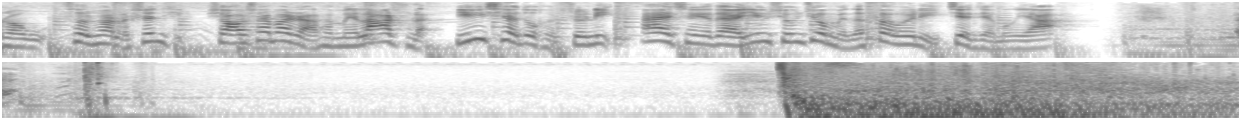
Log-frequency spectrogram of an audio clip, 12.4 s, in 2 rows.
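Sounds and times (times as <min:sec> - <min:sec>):
speech: 0:00.0 - 0:06.8
explosion: 0:10.0 - 0:12.3.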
